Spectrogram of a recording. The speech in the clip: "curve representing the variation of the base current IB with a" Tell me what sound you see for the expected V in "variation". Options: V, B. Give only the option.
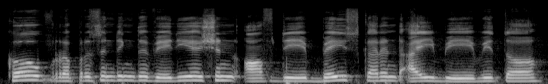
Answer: V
